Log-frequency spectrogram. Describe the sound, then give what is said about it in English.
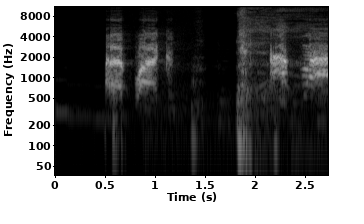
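A duck quacks the word "Aflac" in nasal, squawking bursts, twice in a row with a short pause between. The calls are loud and close, with no other sounds around them. “This guy's like, Aflac.”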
